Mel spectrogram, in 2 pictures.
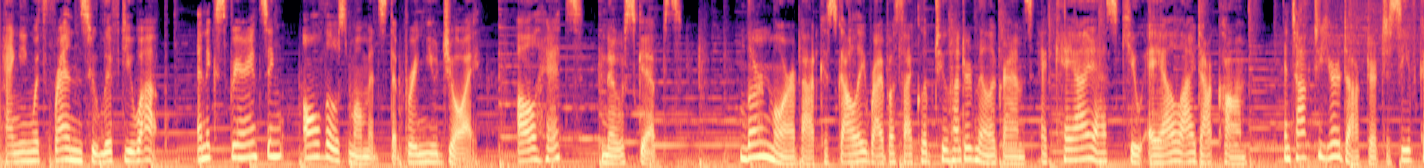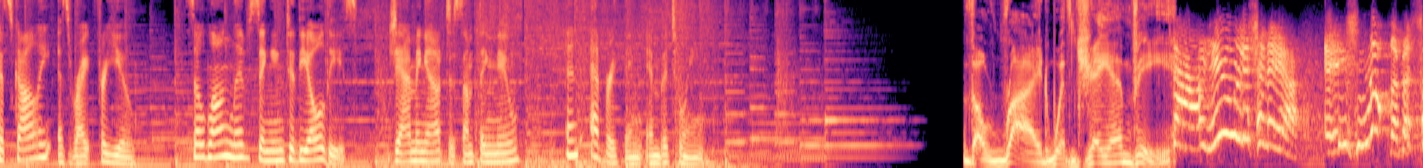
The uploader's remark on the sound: Opens up the phone lines to answer questions. Taking some more calls and comments!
